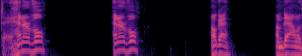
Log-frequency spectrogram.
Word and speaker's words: Henryville: I am being told that Henryville is pronounced Hennerville.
